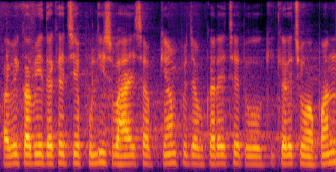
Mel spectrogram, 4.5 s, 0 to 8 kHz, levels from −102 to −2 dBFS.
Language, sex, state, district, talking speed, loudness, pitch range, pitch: Maithili, male, Bihar, Samastipur, 225 wpm, -19 LUFS, 150-160 Hz, 155 Hz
